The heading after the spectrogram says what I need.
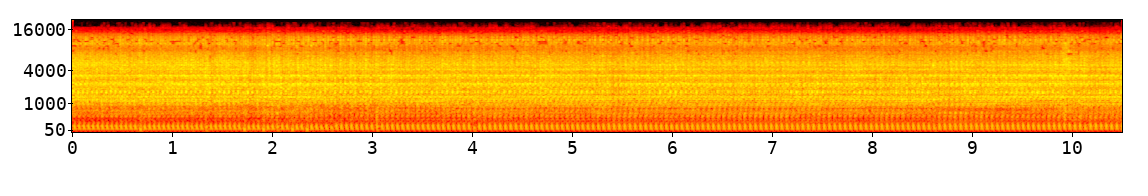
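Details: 1991 MTD 12/38 riding mower under restoration: fires right up, then settles into a steady, even single-cylinder thump about two beats a second; normal start and idle.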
